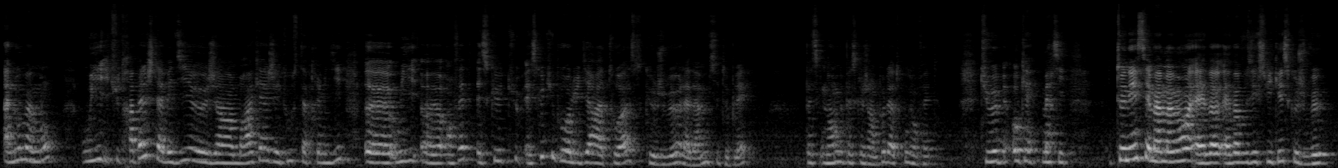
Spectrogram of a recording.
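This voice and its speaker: A woman playing a timid, apologetic female bank robber who speaks quietly and stammers. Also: on the high side, quick pace, lightly acted. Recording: echoey room.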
